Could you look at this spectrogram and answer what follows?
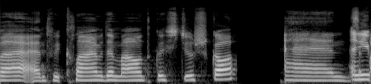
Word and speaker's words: Kościuszko: So whenever family arrives, we take them over and we climb the Mount Kościuszko. And you pronounce it correctly.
